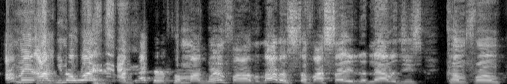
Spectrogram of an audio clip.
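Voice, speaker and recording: High-voiced man on a preachy street-talk rant. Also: brisk, bright, forceful tone. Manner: frequent mild swearing. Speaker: talk show co-host. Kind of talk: casual opinionated rant to co-hosts and audience.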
